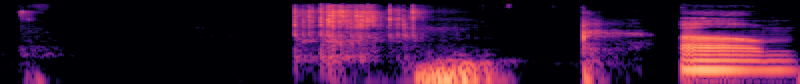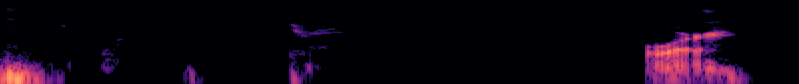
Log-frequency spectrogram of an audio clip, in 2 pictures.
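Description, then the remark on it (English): A burst of dice rattling and clattering across a surface in a tabletop role-playing game, rolled for the character Ruby to beat four successes, followed by a sharp click, then short vocal sounds and a brief murmur of voice near the end. “She has a little bit more of a dice pull than him.”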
